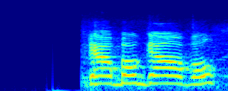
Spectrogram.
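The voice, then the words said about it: Imitates a turkey gobble. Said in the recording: “my Hokie imitation”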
